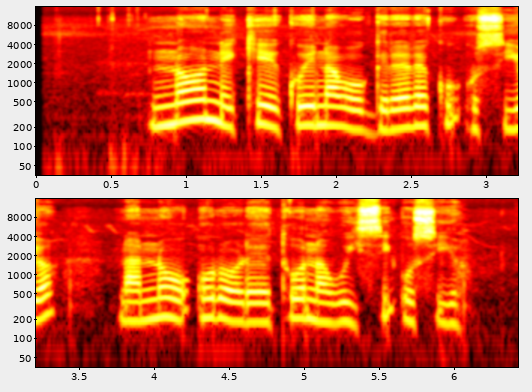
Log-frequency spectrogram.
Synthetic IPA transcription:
nɔnekekwenawoɡeɾɛɾɛkuʔosiɔ | nanoʔːɾɔɾɛtwɔnawoisiʔosiɔ

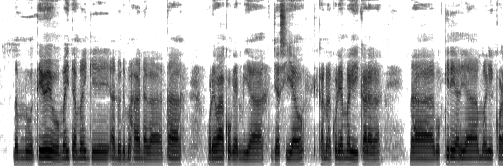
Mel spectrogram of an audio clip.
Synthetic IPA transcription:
namoteojomaitamaiɡea̰donemaɦadaɣataoɾɛwakɔɣɛmiad͡ʒasiaɔkanakoɾeamaɣeikaɾaɣa | naɣokeɾeaɾeamaɣekɔɾ

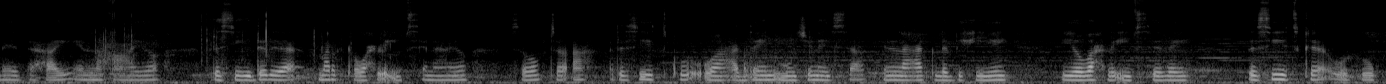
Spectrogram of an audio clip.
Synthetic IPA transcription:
lɛːðɐhɐjɪnlɐhajɔ | rɐsiːdɐðɐmɐrkʰɐwɑħlɐ̰ʔiːbsɐnaːjɔ | sɐβɐbt̪ʰɐʔɐh | rɐsiːd̪kʰʊ̰wɑːʕɑd̪ɛjnmuːt͡ʃɪnɛjsaɪnlɑʕɑɡlɐbɪħɪjɛj | ijɔwɑħlɐʔiːbsɐðɛj | rɐsiːd̪kʰɐ̰wʊ̰ħṵː

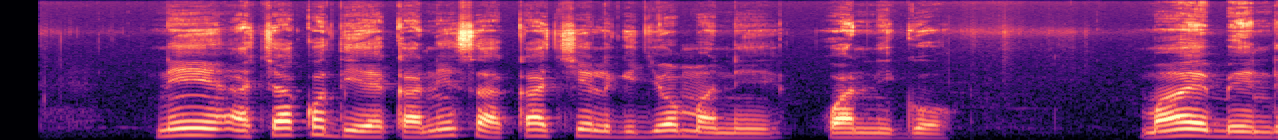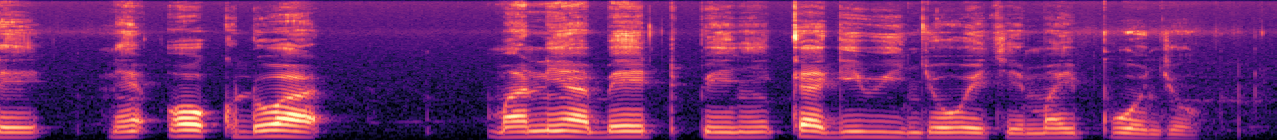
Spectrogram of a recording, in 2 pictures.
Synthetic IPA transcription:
nɪat͡ʃakɔd̪ɪɛkanɪsakat͡ʃɪɛlɡɪd͡ʒɔmanɛ | waniɡɔ | maɛbende | nɛɔkdwa | manɪabetpiɲkaɡɪwiɲd͡ʒowet͡ʃemaipwoɲd͡ʒo

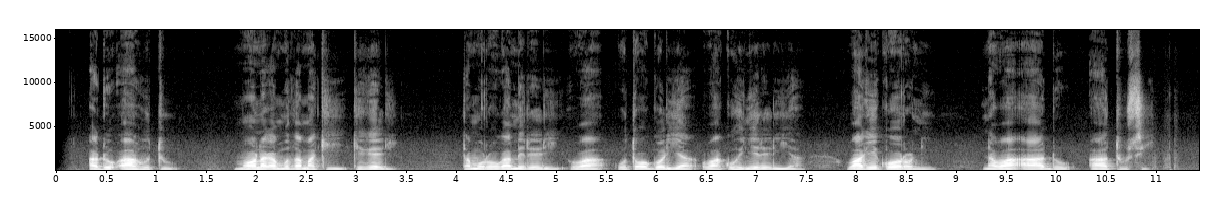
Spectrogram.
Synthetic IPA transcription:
adoʔaɦutu | maːnaɣamoðamakikeɣɛɾi | tamoɾoːɣameɾeɾiwaotɔːɡɔɾiawakoheɲeɾeɾia | waɣekɔːɾɔni | nawaʔado | atusi

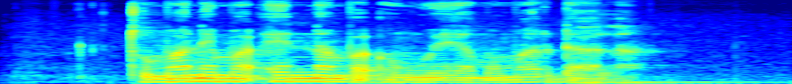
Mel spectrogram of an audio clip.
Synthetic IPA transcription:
tʰʊmanɛma̰ʔɛnːamba̰ʔoŋwejamɔmardala

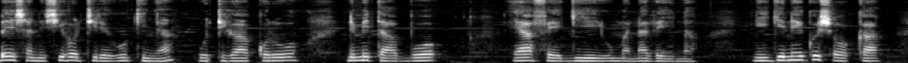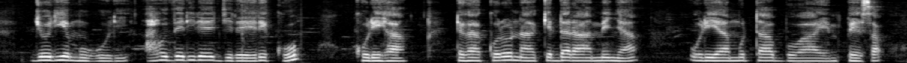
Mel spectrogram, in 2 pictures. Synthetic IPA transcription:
bɛʃaneʃiɦɔtiɾɛɣokiɲa | ɣotiɣakɔɾɔnemetaβɔ | jafɛɡiumanaðeina | niːɡeneɡoʃɔːka | d͡ʒoɾiɛmoɣoɾiahoðeɾiɾɛd͡ʒeɾɛːɾekokoɾeɦa | teɣakɔɾwɔnakedaɾaːmɛɲa | oɾeamotabɔwaɛmpɛsa

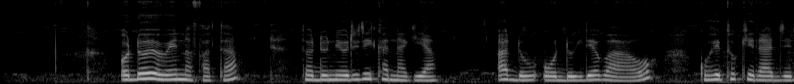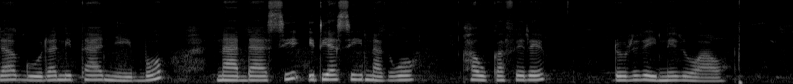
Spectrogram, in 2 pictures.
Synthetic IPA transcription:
odoːjowɛnafata | tɔːdoneoɾiɾikanaɣiaː | doʔːdoiɾɛβaɔkohetokeɾad͡ʑeɾaɡoɾanetaɲebɔnadasiːɾiasiːnaɣwɔ | haukafɛɾɛ | ɾoɾeɾɛineɾwaɔ

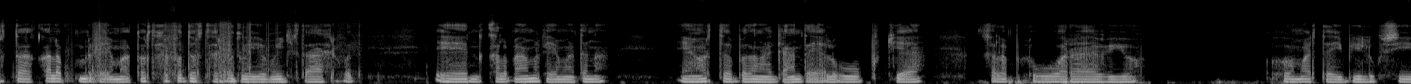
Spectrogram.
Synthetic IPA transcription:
hɔrt̪ʰɐqɑlɐbmɐrkʰaɪmaːt̪hɔrt̪ʰɐħɪrfɐd̪hɔrt̪ʰɐ̥ħɪrfɐd̪wɛːjɔmɛt͡ʃɪ̥r̥t̪ʰɐħɪrfɐd̪ | ɛːnqɑlɐbhaːnmɐrkʰaːɪmaːt̪ʰɐnɐ | ɛːnhɔrt̪ʰɐbɐðɐnaɡɑʕɑnt̪ʰɐɐ̰ja̰ːlɐɣʊbʊ̥t͡ʃɪjaːqɑ̰lɐblɐɣʊwɑɾaːβɪjɔ | ɔːmaːrt̪ʰabiːlɐɣʊ̥siːjɔ

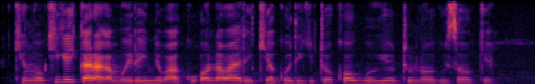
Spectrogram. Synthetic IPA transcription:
keŋokiɣeikaɾaɣamweɾeinewakuʔɔnawaɾekeakoɾiɣitɔkɔɣwɔɣeotonɔɣesɔkɛ

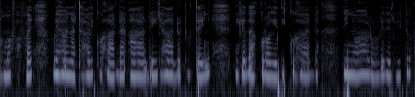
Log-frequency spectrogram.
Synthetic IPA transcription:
mafafaiuleɦanataːlikohadaadeiɾehadotutainenikeðakolwaɣeðikohadaðinoaloleɾeɾoito

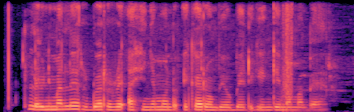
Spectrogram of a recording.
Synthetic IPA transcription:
lɛwnimalɛɾdwaɾɔɾɛʔahɪɲamɔndɔʔekaɾombeobedɡɪŋɡɪmamabɛr

